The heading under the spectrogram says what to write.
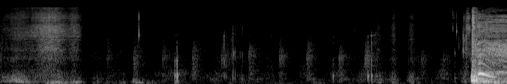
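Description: Soft, irregular taps as a person nervously taps a foot against the floor while thinking, a dozen or so faint knocks in an uneven, restless rhythm, bracketed by a louder rustling burst at the start and end.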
